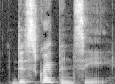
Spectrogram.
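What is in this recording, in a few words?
"discrepancy", English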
